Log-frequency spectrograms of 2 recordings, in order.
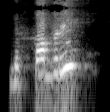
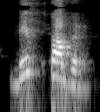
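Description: First: بالصبري with a kasra on the final راء, said higher and louder; final r voiced. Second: بالصبر ending on a still, unvowelled راء; stopped on final r. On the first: Teacher contrasting بالصبري with the stopped form. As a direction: let the راء in بالصبري carry its vowel. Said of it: "بالصبري". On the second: Teacher showing the pausal form of بالصبر. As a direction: close بالصبر with the راء held silent. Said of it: "انا وقفت عليها سكنت الراء". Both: Shown as a demonstration.

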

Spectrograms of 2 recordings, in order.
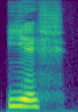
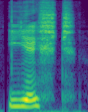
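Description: First: "jeś" without the final ć; clipped ending. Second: "jeść" with both ś and ć sounded; full ending. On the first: Diction coach demonstrating a cut ending, final ć dropped in "jeś". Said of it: "Ucinanie końcówek wyrazów to norma". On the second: Diction coach showing the careful form, final ć pronounced in "jeść". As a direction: finish "jeść" on an audible ć. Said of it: "jeś zamiast jeść". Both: Shown as a demonstration.

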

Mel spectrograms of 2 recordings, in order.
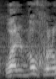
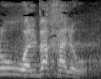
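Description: First: والبخل said wal-bukhlu, u then no vowel on the kh; والبخل as bukh-lu after the article; first variant vowelling. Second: والبخل said wal-bakhalu, a after both b and kh; والبخل as ba-kha-lu after the article; second variant vowelling. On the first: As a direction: close the first syllable of والبخل on kh. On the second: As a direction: open both syllables of والبخل with short a. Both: Shown as a demonstration. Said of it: "لغتان في الكلمة".

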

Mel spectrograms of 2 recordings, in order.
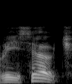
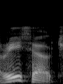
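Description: First: Re-SEARCH, second syllable stressed; verb-style reSEARCH. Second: RE-search, first syllable stressed; noun-style REsearch. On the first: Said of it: "nhấn mạnh vần nhì". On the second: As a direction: research with the weight on RE. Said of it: "nhấn mạnh vần đầu". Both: Shown as a demonstration.

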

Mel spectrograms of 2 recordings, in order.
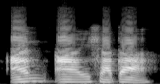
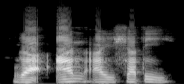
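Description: First: "An Aisyata" said slowly, ending on a clear a; right pronunciation. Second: "an Aisyati" said slowly, ending on an i; wrong form. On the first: Teacher shows students the right ending, slow and careful. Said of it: "Ya, an Aisyata". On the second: Teacher warns students off the wrong ending, slowly. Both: Shown as a demonstration.

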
